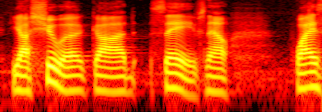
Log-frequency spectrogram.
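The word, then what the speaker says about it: ישוע: and the english but if we were pronouncing it in in hebrew it would be yeshua god saves now why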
